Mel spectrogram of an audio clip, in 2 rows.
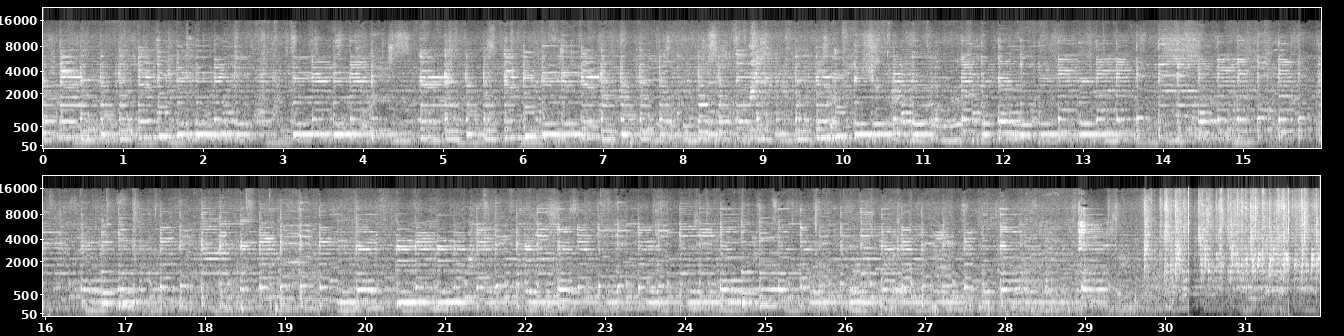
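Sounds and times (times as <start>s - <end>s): solo banjo tune: 0.0s - 29.7s.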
